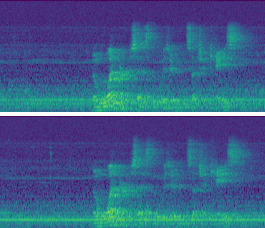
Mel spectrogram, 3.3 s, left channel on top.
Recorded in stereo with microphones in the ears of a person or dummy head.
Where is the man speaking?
60° left (ahead or behind), 4 m.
